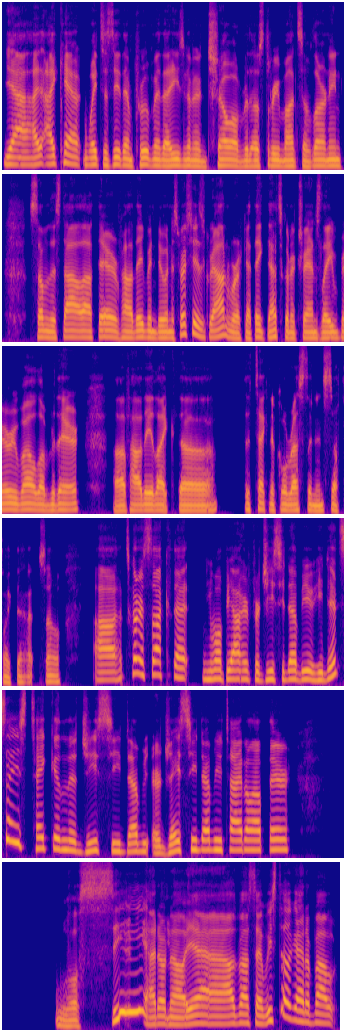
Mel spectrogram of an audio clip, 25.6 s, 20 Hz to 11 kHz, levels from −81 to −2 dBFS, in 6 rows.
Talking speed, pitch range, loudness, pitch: 225 wpm, 115-170 Hz, -22 LUFS, 130 Hz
